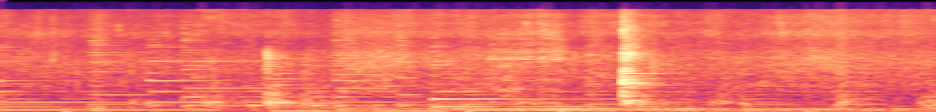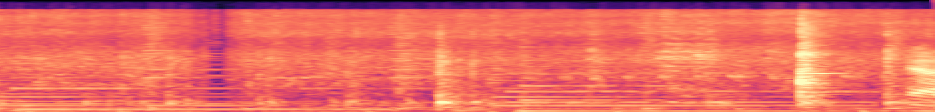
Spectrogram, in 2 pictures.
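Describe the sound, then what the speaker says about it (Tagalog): Ground pork mince sautés in a hot pan with a steady loud sizzle, broken by the scrape and clatter of a utensil stirring the meat, Filipino-style home cooking. "Gisa po natin yung giniling."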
